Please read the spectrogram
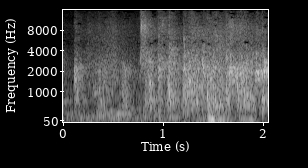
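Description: Audience clapping, starting a little under a second in and carrying on as many overlapping claps, with a low thump near the end.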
